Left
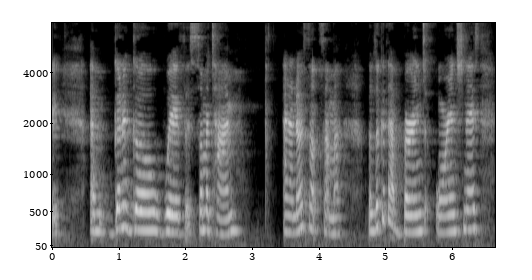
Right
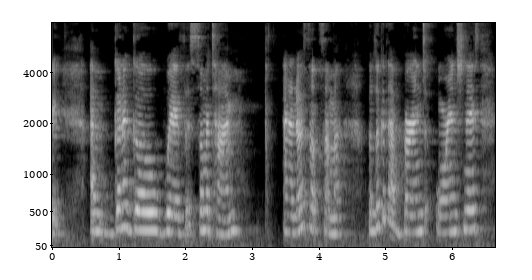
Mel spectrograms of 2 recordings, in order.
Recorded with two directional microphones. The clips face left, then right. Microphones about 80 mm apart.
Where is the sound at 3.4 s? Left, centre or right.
Left.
